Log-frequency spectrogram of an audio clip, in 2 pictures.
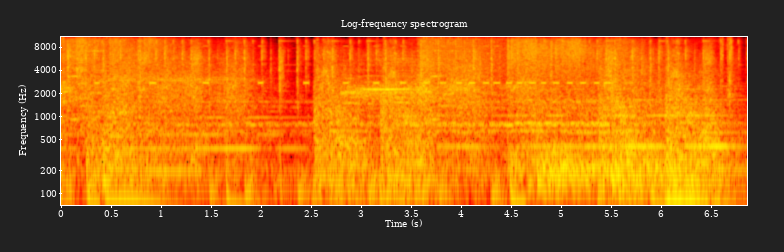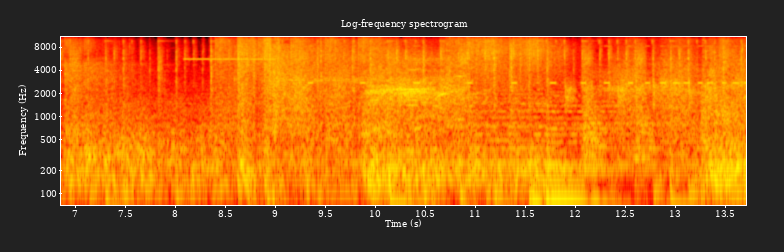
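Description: Dense gunfire in the video game Metal Gear Solid 2: Sons of Liberty, loud, rapid volleys of shots and crashing impacts running throughout with no pause.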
